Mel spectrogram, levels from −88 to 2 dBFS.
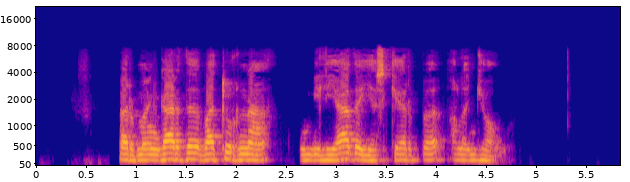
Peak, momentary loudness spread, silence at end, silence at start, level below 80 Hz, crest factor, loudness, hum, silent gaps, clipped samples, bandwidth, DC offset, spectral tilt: -4 dBFS; 9 LU; 1.15 s; 0.85 s; -52 dBFS; 16 dB; -18 LUFS; none; 2.59-2.63 s; under 0.1%; 8 kHz; under 0.1%; -6 dB/octave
